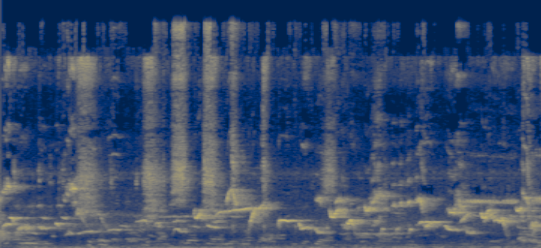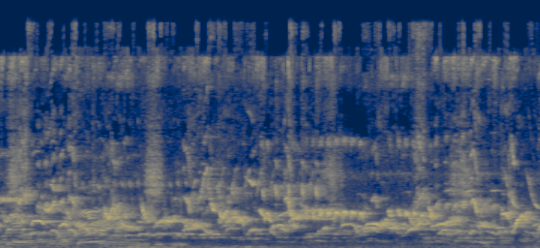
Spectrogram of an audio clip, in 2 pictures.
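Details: White-rumped shama singing during an afternoon contest simulation, routine practice on hanging poles: a dense, fast stream of varied whistles, chirps and rapid trills, with people talking in the background.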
